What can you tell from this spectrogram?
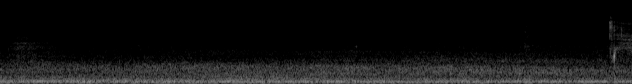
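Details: Steady low rumbling noise on a night beach walk, like distant traffic or engine hum, with a faint click near the end and no animal calls.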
